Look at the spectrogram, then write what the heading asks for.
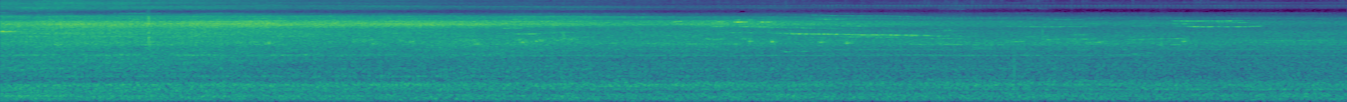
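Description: ICE high-speed train rolling along the station tracks, its running noise slowly fading, with faint brief wheel squeals about four seconds in and again near the end.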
